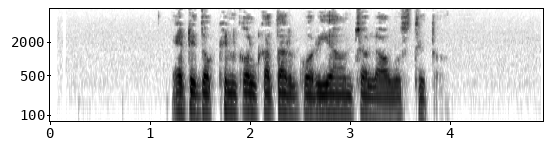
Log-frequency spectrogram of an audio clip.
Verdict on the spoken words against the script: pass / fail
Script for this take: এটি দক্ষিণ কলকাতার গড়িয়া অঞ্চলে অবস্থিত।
pass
